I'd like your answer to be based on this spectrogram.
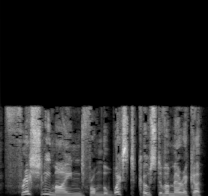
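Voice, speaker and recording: Man putting on a high, fussy storybook robot brain, prim. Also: very animated, measured pace, fairly bright tone, dry recording, clean studio sound, exaggerated voice. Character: prim, clever robot pirate quartermaster.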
